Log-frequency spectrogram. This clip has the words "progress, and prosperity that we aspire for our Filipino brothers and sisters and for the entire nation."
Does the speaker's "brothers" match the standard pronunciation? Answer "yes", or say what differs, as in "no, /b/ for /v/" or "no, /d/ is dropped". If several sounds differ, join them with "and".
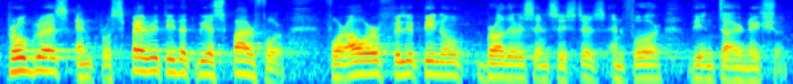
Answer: no, /s/ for /z/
